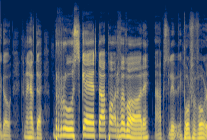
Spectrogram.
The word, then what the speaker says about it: bruschetta: That's actually pronounced correctly. Bruschetta.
